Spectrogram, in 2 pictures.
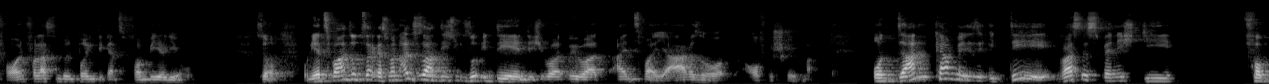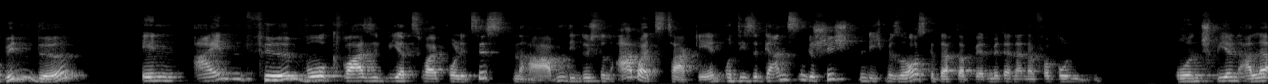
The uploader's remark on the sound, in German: uns auch die Audio ist, da es ein Zoom Interview war, nicht perfekt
